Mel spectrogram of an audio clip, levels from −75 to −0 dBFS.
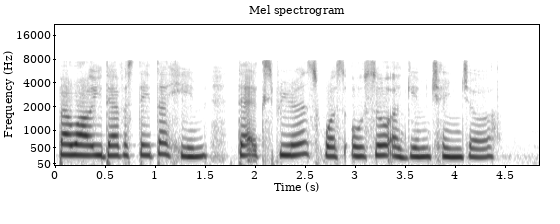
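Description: No technical faults can be heard in this speech.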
